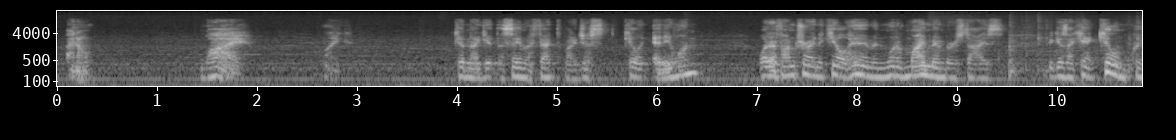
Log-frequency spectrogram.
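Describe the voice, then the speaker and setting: A man puts on a character voice at a medium pitch and a moderate pace. Long, frequent pauses come through over clear background noise. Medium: actual play. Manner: hesitant.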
